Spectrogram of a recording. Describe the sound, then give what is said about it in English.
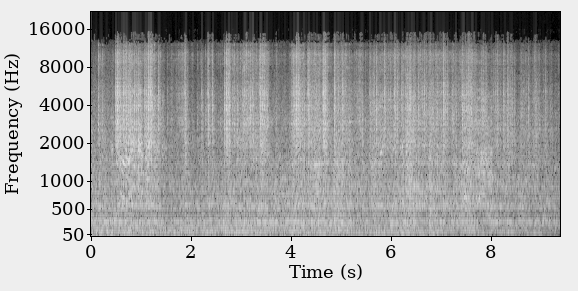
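A mine cage lift rattles and clanks loudly on a bumpy ride as it descends, a continuous metallic racket over a deep mechanical rumble, easing off slightly toward the end. “The ride was a little bumpy and, as you can tell, noisy.”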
